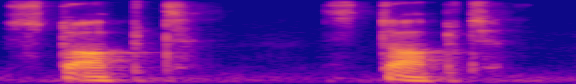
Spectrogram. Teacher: Then, if we're having the past tense marker, right, for this one, it has to be t, because t is a voiceless consonant sound as well, just like p.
